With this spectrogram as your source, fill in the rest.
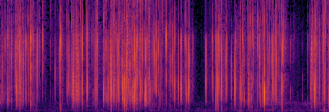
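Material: Plastic film.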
